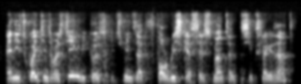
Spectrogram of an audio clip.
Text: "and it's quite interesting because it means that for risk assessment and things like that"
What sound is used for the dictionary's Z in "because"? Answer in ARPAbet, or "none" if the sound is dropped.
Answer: Z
